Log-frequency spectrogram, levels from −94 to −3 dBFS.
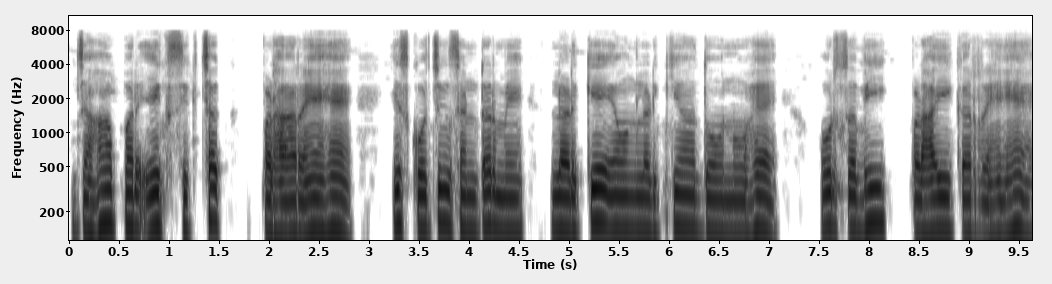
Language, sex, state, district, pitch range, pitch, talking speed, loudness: Hindi, male, Bihar, Supaul, 130-145 Hz, 135 Hz, 135 wpm, -19 LUFS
